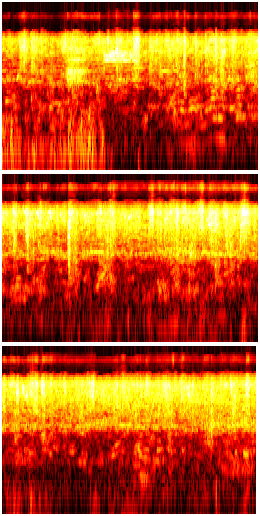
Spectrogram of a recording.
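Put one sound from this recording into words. A crowd of men talks and murmurs loudly close by, outdoors.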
